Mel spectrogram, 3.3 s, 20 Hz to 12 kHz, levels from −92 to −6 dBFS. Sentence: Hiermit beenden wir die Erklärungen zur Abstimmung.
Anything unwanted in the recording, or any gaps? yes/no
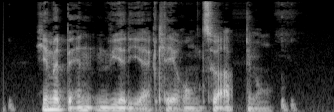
yes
